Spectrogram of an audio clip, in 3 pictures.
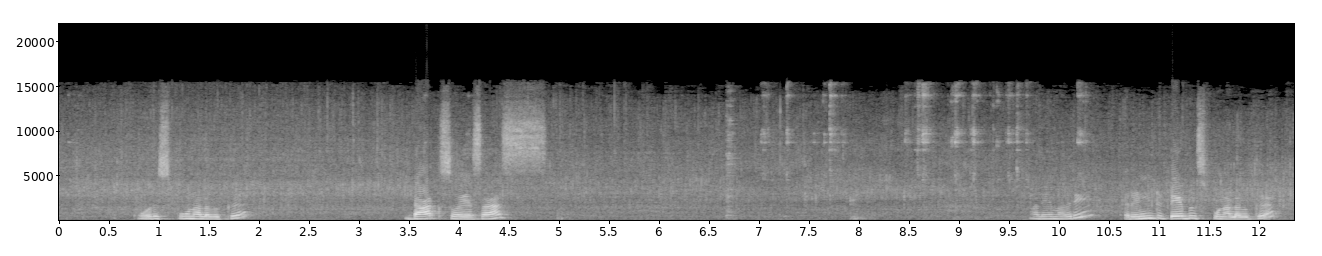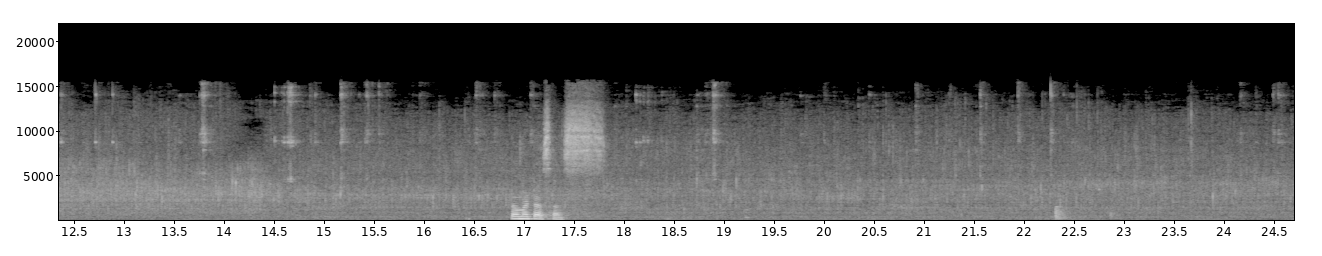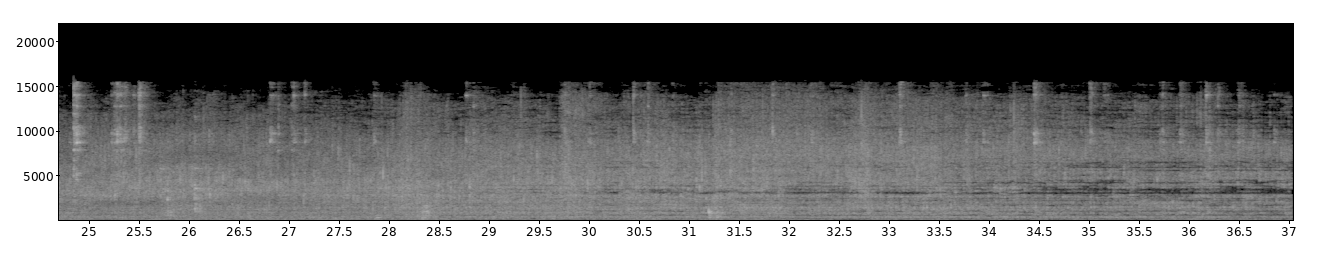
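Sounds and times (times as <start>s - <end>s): chicken sizzling in a pan: 0.0s - 37.0s
utensils knocking against pan: 22.1s - 22.6s.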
